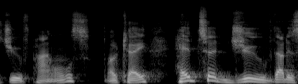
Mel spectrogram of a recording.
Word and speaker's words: Joovv: So I have my big Juve panel at my treadmill desk.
